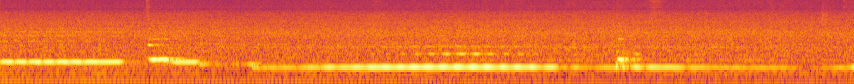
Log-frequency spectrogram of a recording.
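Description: Wooden end-blown flute playing a slow, descending melody: a held note, a few short steps downward about two seconds in, then a long low note held nearly to the end, swelling in loudness midway.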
